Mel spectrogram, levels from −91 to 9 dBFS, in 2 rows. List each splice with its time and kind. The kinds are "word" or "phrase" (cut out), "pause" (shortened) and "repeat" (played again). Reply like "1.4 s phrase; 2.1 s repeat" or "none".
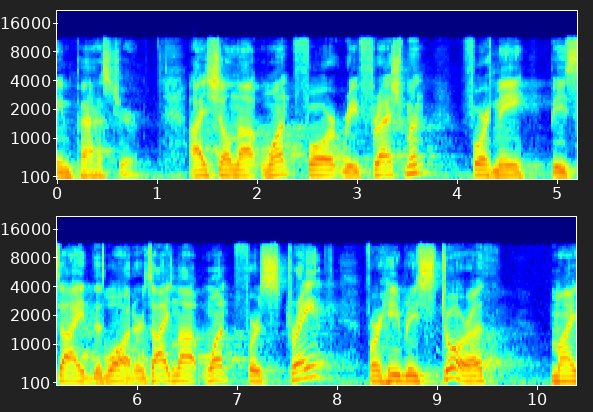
4.3 s phrase; 5.7 s word; 6.3 s word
